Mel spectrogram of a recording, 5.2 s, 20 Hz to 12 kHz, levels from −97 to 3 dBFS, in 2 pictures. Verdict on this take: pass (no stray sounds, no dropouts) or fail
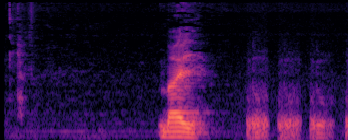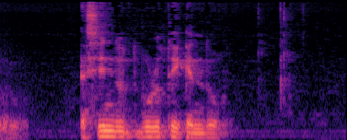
fail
